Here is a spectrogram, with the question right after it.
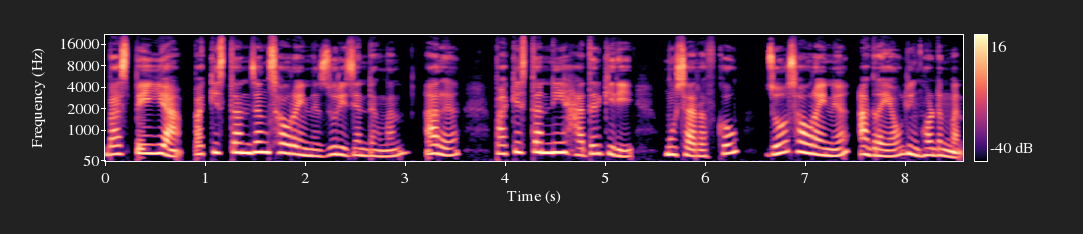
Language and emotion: Bodo, neutral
